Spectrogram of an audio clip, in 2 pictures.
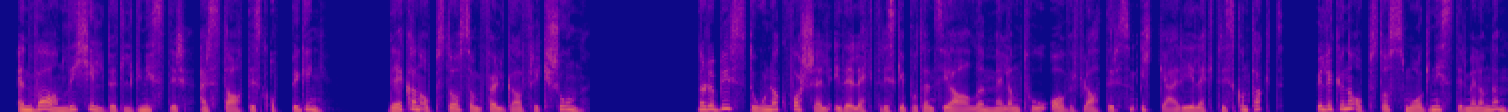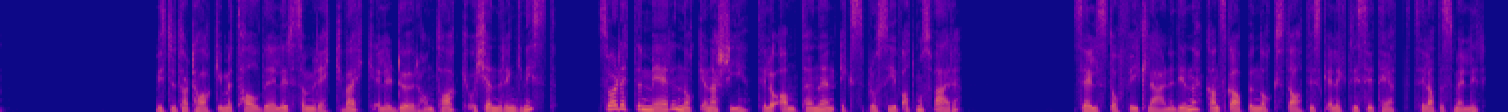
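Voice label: Norwegian e-learning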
